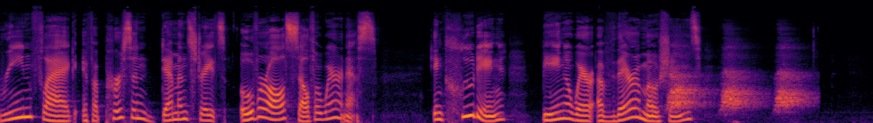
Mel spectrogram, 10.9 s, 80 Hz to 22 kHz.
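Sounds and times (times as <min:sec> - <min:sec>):
speech: 0:00.0 - 0:04.8, 0:05.4 - 0:09.3
small pet dog barking: 0:08.4 - 0:10.2.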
